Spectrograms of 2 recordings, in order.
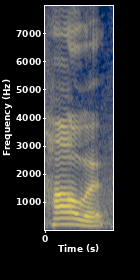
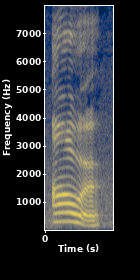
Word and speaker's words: hour: It is not an hour, it is an hour. So H becomes silent, though H is a consonant word, but when it becomes silent, we just speak it like an hour.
